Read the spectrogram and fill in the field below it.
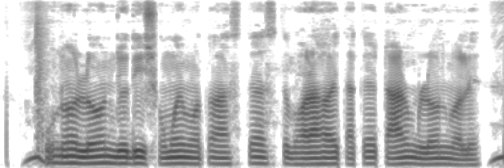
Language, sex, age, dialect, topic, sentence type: Bengali, male, <18, Northern/Varendri, banking, statement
